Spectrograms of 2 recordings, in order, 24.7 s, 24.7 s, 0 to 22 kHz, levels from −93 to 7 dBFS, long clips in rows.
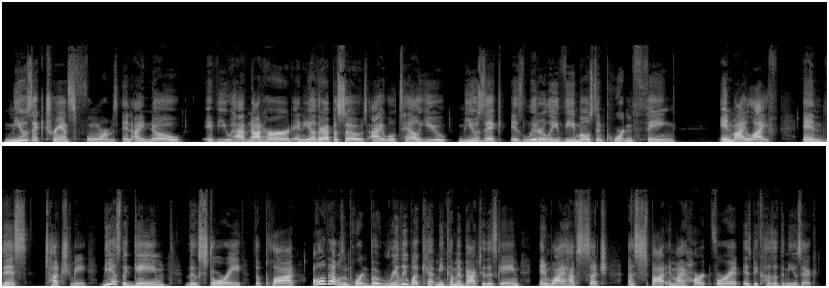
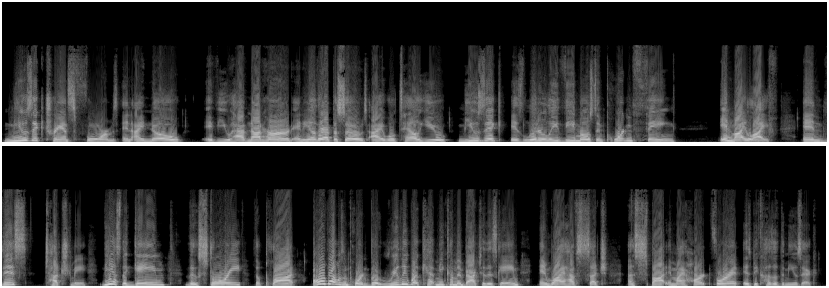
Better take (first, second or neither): first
